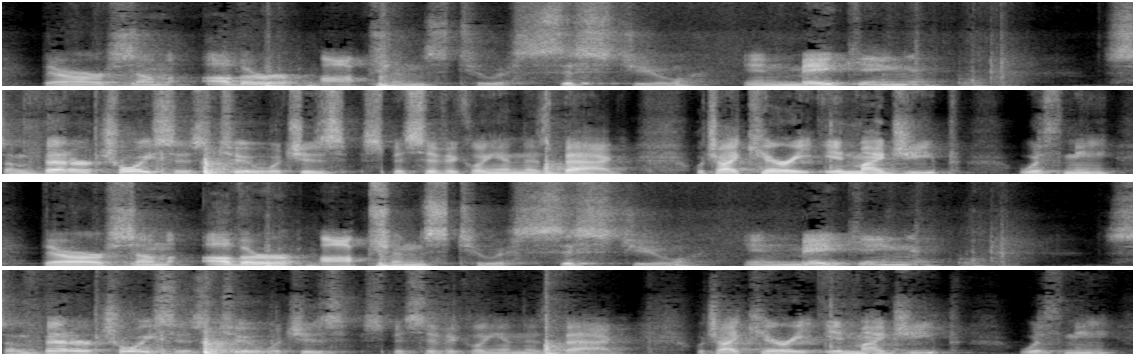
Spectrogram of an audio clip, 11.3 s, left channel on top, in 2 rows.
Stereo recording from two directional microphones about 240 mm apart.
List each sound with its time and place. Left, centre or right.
0.2 s speech: right
2.3 s speech: right
3.7 s speech: left
5.5 s speech: left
